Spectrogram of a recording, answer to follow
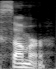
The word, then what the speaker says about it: summer: It just means the R sound isn't pronounced if it's at the end of a word or if it comes before a consonant sound. It basically disappears. So in that letter, words like summer. Forever, heart, more, your. In RP, the R in those positions is silent.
